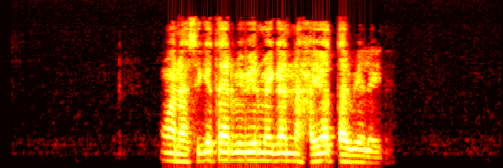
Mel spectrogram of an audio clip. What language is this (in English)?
Uzbek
